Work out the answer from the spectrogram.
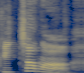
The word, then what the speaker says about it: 귀찮아: In most cases, here this consonant is silent, uh, unless a syllable starts with this consonant. We often pronounce it in a silent way. So in the first place, it's almost the same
